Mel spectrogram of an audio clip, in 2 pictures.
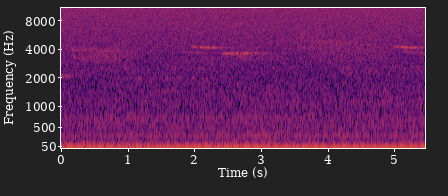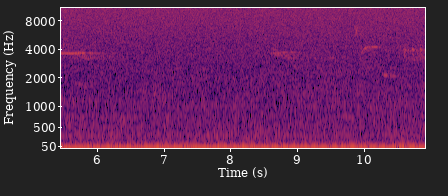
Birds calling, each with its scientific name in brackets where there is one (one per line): unidentified bird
